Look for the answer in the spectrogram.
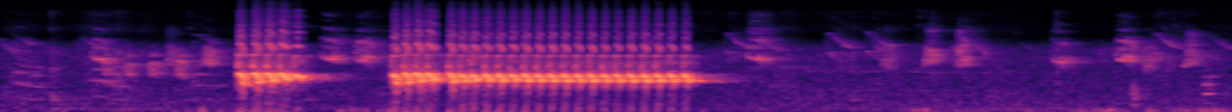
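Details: Barbet, known locally as takur, giving an odd yet melodious call: a brief burst, then a loud, buzzy, rapidly pulsed trill on one steady pitch lasting about one and a half seconds, with faint chirps of other small birds around it.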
